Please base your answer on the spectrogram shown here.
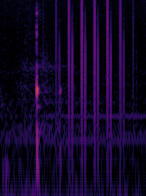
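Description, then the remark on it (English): A short electronic beep from a battery-powered vaporizer as it heats, followed by a quick, even run of faint clicking pulses over a low steady hum, with no one talking. “that's the sound of our vaporizer. If you're just listening to us and you hear that sound, that's when we're getting high.”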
